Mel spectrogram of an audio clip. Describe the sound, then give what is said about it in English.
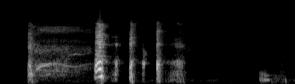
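A rough cough opens into a rapid series of sharp, hacking bursts, then a faint throat-clearing rumble after a short pause. “You didn't even lick it yet and you're already coughing?”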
